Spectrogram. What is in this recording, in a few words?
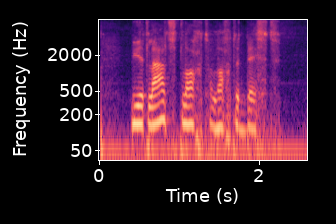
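"wie het laatst lacht, lacht het best", Dutch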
